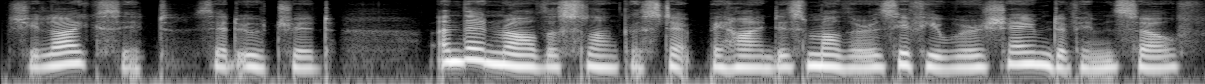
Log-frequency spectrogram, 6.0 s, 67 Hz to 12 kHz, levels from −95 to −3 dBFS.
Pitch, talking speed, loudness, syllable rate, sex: 200 Hz, 210 wpm, -17 LUFS, 5.5 syllables/s, female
